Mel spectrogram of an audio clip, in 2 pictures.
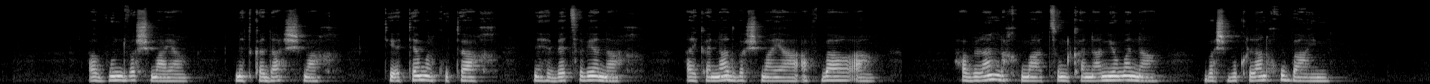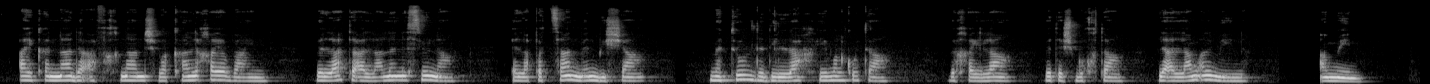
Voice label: Female Spoken, Lords Prayer Narrated, Aramaic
